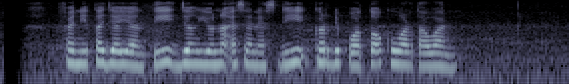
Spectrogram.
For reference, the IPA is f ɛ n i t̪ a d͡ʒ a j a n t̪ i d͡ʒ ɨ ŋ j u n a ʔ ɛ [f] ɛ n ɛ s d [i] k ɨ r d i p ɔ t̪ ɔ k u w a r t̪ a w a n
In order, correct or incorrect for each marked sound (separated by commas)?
incorrect, correct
